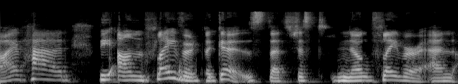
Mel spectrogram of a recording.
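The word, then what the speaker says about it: gueuze: Now I've had the unflavored, the goose, that's just no flavor, and I have to say honestly, it's disgusting to me.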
